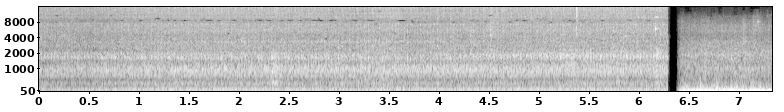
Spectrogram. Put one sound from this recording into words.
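A diesel tractor engine idles outdoors.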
